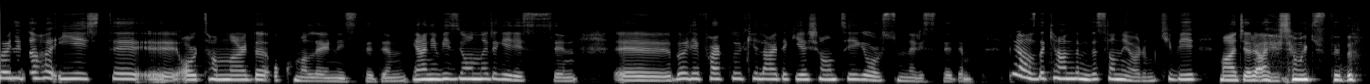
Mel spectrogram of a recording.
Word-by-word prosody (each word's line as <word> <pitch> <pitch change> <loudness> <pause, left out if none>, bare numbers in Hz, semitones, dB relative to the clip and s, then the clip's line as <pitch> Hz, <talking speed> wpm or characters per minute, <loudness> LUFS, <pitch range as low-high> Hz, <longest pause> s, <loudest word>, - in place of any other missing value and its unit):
böyle, 290 0 0 0.2
daha 285 +1 -2
iyi 260 -1 +1
işte, 255 +2 -8 0.2
eee, 200 -6 -4
ortamlarda 215 -1 +1
okumalarını 160 -6 -7
istedim. 145 +4 -9
Yani, 235 +1 +5
vizyonları 250 +1 +3
gelişsin. 190 -6 -5 0.4
Eee, 185 -2 -2
böyle, 255 0 0
farklı 255 +1 -4
ülkelerdeki 245 -2 -3
yaşantıyı 230 0 -1
görsünler 185 -6 -5
istedim. 145 - -11 0.4
Biraz 325 - +2
da 275 - -1
kendim 260 -5 +3
de 240 - 0
sanıyorum 215 -9 0
ki 220 +5 -7
bir 230 0 +2 0.2
macera 200 -2 +2
yaşamak 225 +6 +7
istedim. 220 -2 +1
225 Hz, 125 wpm, -22 LUFS, 190-245 Hz, 0.4 s, yaşamak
